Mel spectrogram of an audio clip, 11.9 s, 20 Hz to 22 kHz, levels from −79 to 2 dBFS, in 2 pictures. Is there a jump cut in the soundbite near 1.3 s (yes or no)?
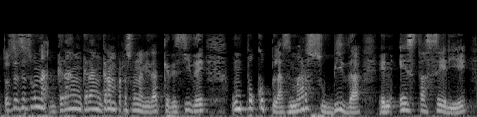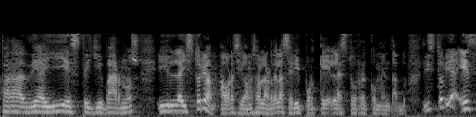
yes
